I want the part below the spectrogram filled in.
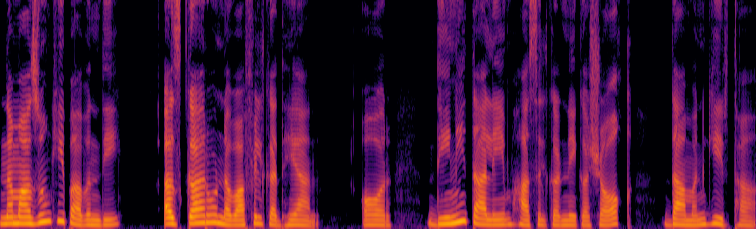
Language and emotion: Urdu, neutral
